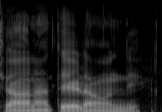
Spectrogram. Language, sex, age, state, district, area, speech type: Telugu, male, 18-30, Telangana, Bhadradri Kothagudem, rural, spontaneous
